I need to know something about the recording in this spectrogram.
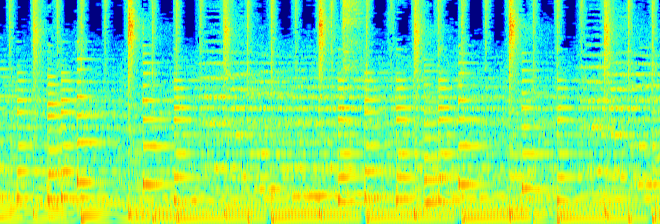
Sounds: background music, music

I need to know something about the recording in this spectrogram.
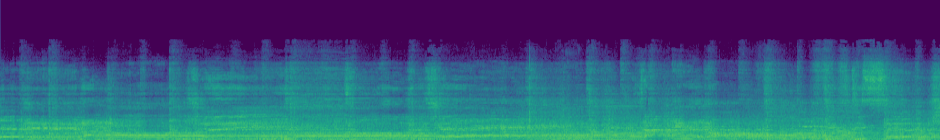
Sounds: music, rock and roll

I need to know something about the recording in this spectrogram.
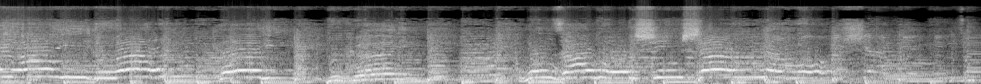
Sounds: music

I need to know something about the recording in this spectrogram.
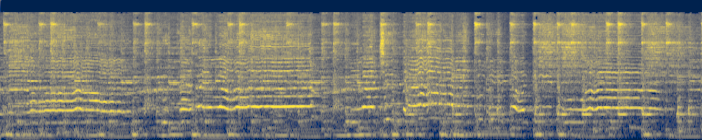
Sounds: music of asia, music

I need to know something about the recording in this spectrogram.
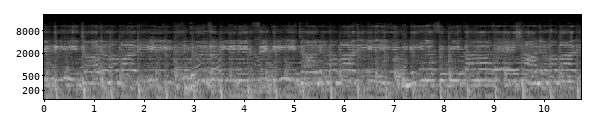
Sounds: music, female singing

